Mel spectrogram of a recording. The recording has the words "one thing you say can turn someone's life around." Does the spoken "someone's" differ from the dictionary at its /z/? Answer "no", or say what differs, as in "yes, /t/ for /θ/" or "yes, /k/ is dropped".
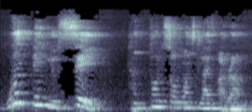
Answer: yes, /s/ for /z/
